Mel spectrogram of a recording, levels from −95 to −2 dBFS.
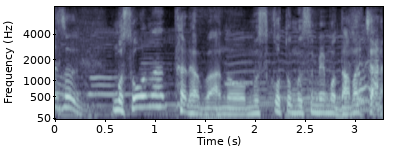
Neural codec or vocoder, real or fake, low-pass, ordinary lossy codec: none; real; none; none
